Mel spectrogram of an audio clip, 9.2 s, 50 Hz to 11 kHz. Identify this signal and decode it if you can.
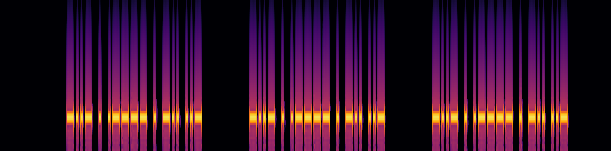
Morse code, heard as a keyed tone, about 36 wpm, 700 Hz. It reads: XE1EDU XE1EDU XE1EDU
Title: DXCC-100 Call Signs - 6 Characters - Repeated 3x - 35wpm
